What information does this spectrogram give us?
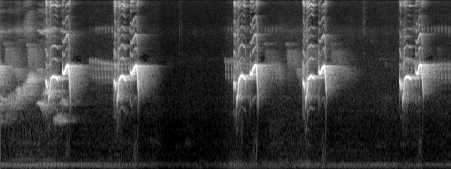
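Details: Trained contest-singing red-whiskered bulbul giving five sharp, ringing phrases, each a quick upward-then-downward double whistle, opening over a brief low hum and arriving at irregular one-to-two-second intervals.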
